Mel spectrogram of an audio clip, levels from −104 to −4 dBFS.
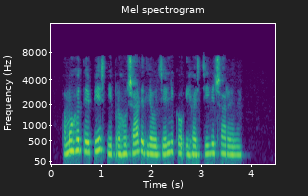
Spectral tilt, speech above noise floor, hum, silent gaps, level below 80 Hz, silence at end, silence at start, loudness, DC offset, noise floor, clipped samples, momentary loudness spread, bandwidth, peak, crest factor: -5.5 dB/octave; 62 dB; none; none; -66 dBFS; 0.7 s; 0.25 s; -26 LUFS; under 0.1%; -87 dBFS; under 0.1%; 8 LU; 7.6 kHz; -10 dBFS; 16 dB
